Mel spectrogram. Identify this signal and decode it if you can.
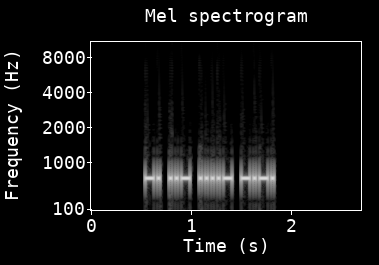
Morse code, heard as a keyed tone, about 40 wpm, 700 Hz. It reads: NU4C
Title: USA Call Signs - 4 Characters - 40wpm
